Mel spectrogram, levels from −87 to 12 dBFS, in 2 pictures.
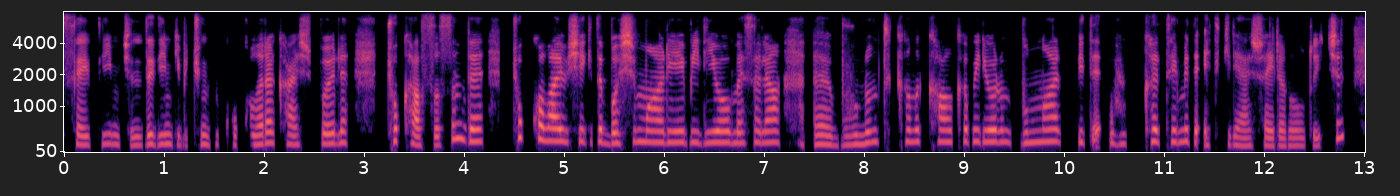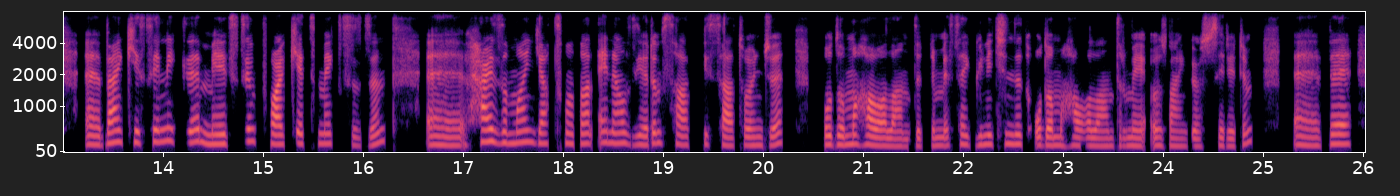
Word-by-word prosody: sevdiğim 195 +1 -1
için 175 -1 0
dediğim 200 +1 +1
gibi 190 -3 -5
çünkü 195 -3 -1
kokulara 195 +4 -1
karşı, 195 -1 0
böyle, 215 +2 +2 0.4
çok 265 +1 +2
hassasım 180 - +1
ve 255 0 +5 0.3
çok 335 0 -3
kolay 265 -3 +5
bir - - -6
şekilde 250 -2 +4
başım 245 +3 +6
ağrıyabiliyor. 235 -1 +1
Mesela, 230 +1 0 0.4
eee, 195 -1 +1
burnum 195 +6 -3
tıkalı 250 0 -2
kalkabiliyorum. 245 0 0
Bunlar 250 +3 0 0.2
bir 240 - +1
de - - 0
uyku 210 -2 -8 0.2
kalitemi 250 0 0
de - - +4
etkileyen 175 -3 -4
şeyler 165 -1 +1
olduğu 165 -1 -5
için, 310 - +2 0.5
eee, 190 -1 +4
ben 230 +3 +6
kesinlikle 250 +1 +1
mevsim 205 +4 +1
fark 200 +1 +6
etmeksizin, 205 -2 -2 0.4
eee, 175 -2 +1
her 250 0 +7
zaman 230 -1 +1
yatmadan 215 0 0
en 235 0 +2
az 215 -3 0
yarım 205 +4 0
saat, 185 -4 0
1 200 - -5
saat 175 -1 0
önce 175 +3 +1 0.4
odamı 190 +1 +1
havalandırırım. 165 -3 +1
Mesela, 175 +4 -3
gün 185 +2 -4
içinde 200 +1 0
de 200 - -6
odamı 175 0 +1
havalandırmaya 165 -1 -2
özen 165 -1 -3
gösteririm, 160 +5 -2 0.4
eee, 170 -2 0
ve 205 0 +4
200 Hz, 140 wpm, -24 LUFS, 175-235 Hz, 0.5 s, her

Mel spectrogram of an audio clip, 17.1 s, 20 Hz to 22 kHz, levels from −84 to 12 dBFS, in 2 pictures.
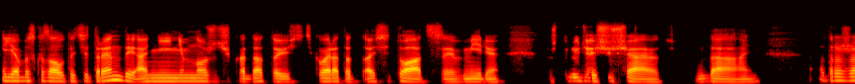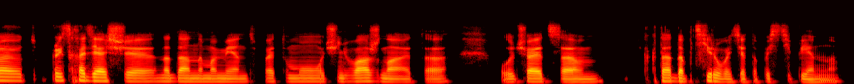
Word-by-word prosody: я 130 -1 +2
бы 130 0 -3
сказал, 125 -3 +3
вот 115 - -6
эти 120 +1 -4
тренды, 145 +2 +3
они 115 +2 +2
немножечко, 115 -2 -2
да, 115 +3 +2
то - - -5
есть 100 +1 -3
говорят 115 -2 +4
о 105 - 0
т 100 - -29
о 110 - +2
ситуации 100 -4 +3
в 95 - -12
мире. 105 -2 -1 0.5
То, - - -24
что 130 - -17
люди 130 0 0
ощущают, 100 -6 +2 0.3
да. 105 -3 0
Они 100 +3 -7 0.6
отражают 140 -2 0 0.2
происходящее 125 -6 +2
на 115 0 -3
данный 110 -1 0
момент, 105 -1 -4
поэтому 110 0 -6
очень 110 0 -5
важно 110 -3 +1
это, 100 +1 -7 0.5
получается, 105 -1 +1 0.6
как-то 120 - -1
адаптировать 110 -3 -1
это 95 -2 -8
постепенно. 100 +2 -7
110 Hz, 135 wpm, -25 LUFS, 105-120 Hz, 0.6 s, говорят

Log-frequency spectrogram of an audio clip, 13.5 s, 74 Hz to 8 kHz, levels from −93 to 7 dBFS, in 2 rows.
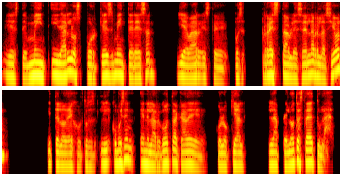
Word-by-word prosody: y 140 -4 -4
este 120 0 -3
me 135 +1 +4
y 145 -1 +2
darle 135 +4 +3
los 150 -5 +4
por 125 -4 -4
qués 135 0 +1
me 145 0 +1
interesan 130 +2 0 0.4
llevar, 125 -1 0
este, 110 -3 -5
pues 110 -2 -6 0.3
restablecer 130 -3 +3
la 145 +1 +1
relación 145 - +1 0.8
y 135 - -5
te 130 - -1
lo 120 0 -1
dejo". 115 -1 -3
Entonces, 110 0 -8
le 135 0 -1
y 140 - -8
como 135 +1 +1
dicen 165 +2 0
en 135 -2 0
el 125 - +2
argot 130 +4 -1
acá 130 -2 -1
de 115 -7 -2 0.2
coloquial, 120 -1 -2 0.4
la 125 0 0
pelota 130 +5 +1
está 145 0 +3
de 145 - +6
tu 120 -4 -3
lado. - - -5
130 Hz, 165 wpm, -23 LUFS, 120-140 Hz, 0.8 s, de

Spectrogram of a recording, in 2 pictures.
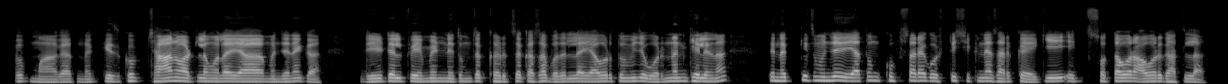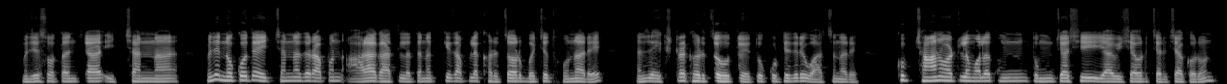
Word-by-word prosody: खूप 145 0 -6
महागात. 120 +1 -2
नक्कीच 130 +2 -4
खूप 160 -1 -3
छान 145 +3 +6
वाटलं 150 -2 +3
मला 140 0 +4
या 135 0 +6
म्हणजे 130 +1 -2
नाही 150 +1 +1
का 125 -5 -2 0.5
डिजिटल 145 +3 +3
पेमेंटने 140 0 +1
तुमचा 140 +2 -3
खर्च 135 -1 -3
कसा 140 +2 +1
बदलला 135 +1 +1
यावर 135 +2 +1
तुम्ही 150 0 -1
जे 155 - +1
वर्णन 150 +5 0
केले 150 -2 +4
ना 165 +5 0 0.4
ते 175 - +1
नक्कीच 170 +3 -1
म्हणजे 180 0 +4
यातून 160 +3 +2
खूप 170 -2 -6
साऱ्या 175 -1 +2
गोष्टी 160 +1 -3
शिकण्यासारखं 150 -3 -2
आहे, 120 -2 +1
की 150 +5 +2
एक 145 0 -7
स्वतःवर 150 +1 0
आवर 145 +1 +2
घातला 130 -2 -2 0.5
म्हणजे 130 +2 -1
स्वतःच्या 140 +1 0
इच्छांना 135 +2 -2
म्हणजे 140 +8 -4
नको 195 0 +2
त्या 195 - +5
इच्छांना 165 +1 0
जर 170 0 0
आपण 160 +2 0
आळा 135 +3 +4
घातला 135 -1 -1
तर - - -1
नक्कीच 145 +2 -5
आपल्या 150 +2 -1
खर्चावर 145 +1 0
बचत 145 +3 -3
होणार 135 0 0
आहे 120 - 0 0.4
आणि 130 - -3
जो 150 - 0
एक्स्ट्रा 140 +5 -2
खर्च 150 -2 0
होतोय 135 -3 +2
तो 140 - -1
कुठेतरी 145 +2 -2
वाचणार 125 -2 -4
आहे. 110 - -7 0.4
खूप 200 -4 -2
छान 170 +2 +6
वाटलं 175 -1 +3
मला 160 0 +2
तुम 155 +1 -5
तुमच्याशी 145 +1 +1
या 135 -1 +2
विषयावर 130 +1 -1
चर्चा 125 +1 -1
करून 125 +8 -3
145 Hz, 180 wpm, -25 LUFS, 135-155 Hz, 0.5 s, छान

